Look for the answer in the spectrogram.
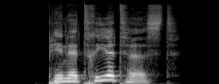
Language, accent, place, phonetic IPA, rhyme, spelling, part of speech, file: German, Germany, Berlin, [peneˈtʁiːɐ̯təst], -iːɐ̯təst, penetriertest, verb, De-penetriertest.ogg
- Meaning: inflection of penetrieren: 1. second-person singular preterite 2. second-person singular subjunctive II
